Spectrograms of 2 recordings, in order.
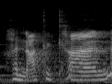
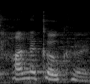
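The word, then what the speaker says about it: Hanako-kun: the bounty not khan hanaka khan i don't know how to say the it's hanako kun i'm gonna say i'm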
